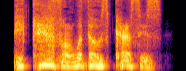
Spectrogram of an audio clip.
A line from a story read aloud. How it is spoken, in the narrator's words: Relata said in a hiss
